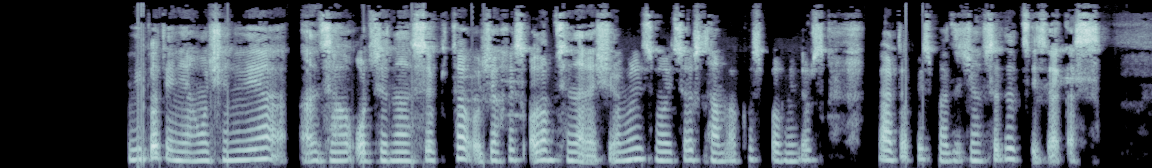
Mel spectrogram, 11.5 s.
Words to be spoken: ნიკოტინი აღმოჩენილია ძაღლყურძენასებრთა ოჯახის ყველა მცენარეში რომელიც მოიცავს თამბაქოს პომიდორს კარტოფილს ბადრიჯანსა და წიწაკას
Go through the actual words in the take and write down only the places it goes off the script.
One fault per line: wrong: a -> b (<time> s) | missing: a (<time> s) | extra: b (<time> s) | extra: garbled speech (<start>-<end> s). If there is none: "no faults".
no faults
